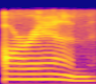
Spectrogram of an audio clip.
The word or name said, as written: RN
